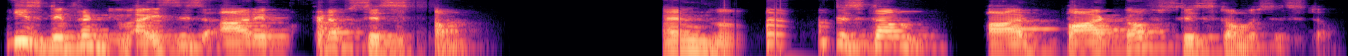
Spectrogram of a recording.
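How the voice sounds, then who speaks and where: A man with an Indian English accent giving a halting online lecture over a video call, often repeating words. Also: fairly high pitch, very animated, bright, forceful tone, slight background noise, low-quality recording.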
